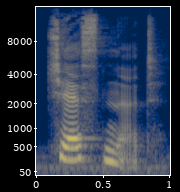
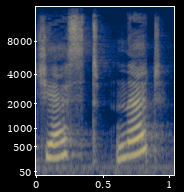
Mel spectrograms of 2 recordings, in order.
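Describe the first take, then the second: First: The t sound in the middle is silent. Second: The t sound in the middle is pronounced. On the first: The speaker calls it right. "it's chestnut without T" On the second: The speaker calls it wrong. "We commonly mispronounce this word. It's not chestnut"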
